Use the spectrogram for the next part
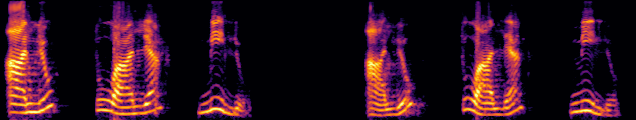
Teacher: produzido com o levantamento da parte média da língua em direção ao palato duro, articulado com o ponto da língua em contata com contato com os alvéos dos dentes superiores, né?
